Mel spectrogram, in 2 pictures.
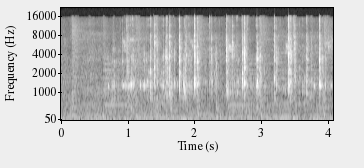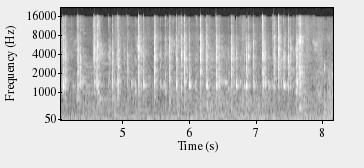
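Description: Metal spoon stirring sugar into milk tea in a small glass measuring cup, clinking rapidly against the glass, several clinks a second, each with a short ring. The clinking starts about a second in and stops just before the end.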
